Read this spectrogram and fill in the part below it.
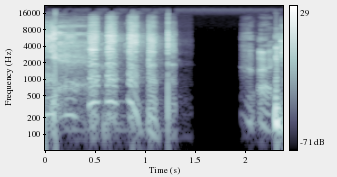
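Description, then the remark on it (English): A professional kazoo mimics a duck, blowing a rapid run of about five buzzy, nasal quacks, then a brief silence before a couple more. Fairly loud, and no one speaks. “That was very duck-like, actually. Yeah, I use a kazoo.”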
